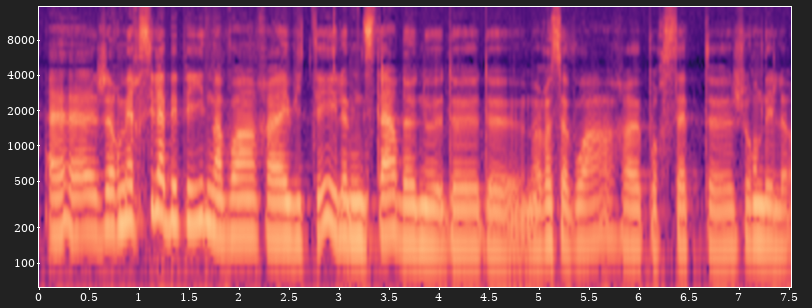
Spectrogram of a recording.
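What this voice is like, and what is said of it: Québécois French accent. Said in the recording (French): “je ne m'excuserai pas pour mon accent ... les Suisses riaient des Québécois qui s'excusaient systématiquement de leur accent”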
